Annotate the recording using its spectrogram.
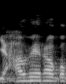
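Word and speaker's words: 야훼: 하나님의 이름인 여호와를 거룩하게 여깁니다.이 여호와 히브리어로 보면 야외라고 발음합니다. 영어 발음이 여호와입니다.이 여호와라는이 야외라는 이름을 부르지 못하고 성경에 성경을 읽다가 야외라는 말이 나오면 아도나이 그러고 읽고 지나갑니다.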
